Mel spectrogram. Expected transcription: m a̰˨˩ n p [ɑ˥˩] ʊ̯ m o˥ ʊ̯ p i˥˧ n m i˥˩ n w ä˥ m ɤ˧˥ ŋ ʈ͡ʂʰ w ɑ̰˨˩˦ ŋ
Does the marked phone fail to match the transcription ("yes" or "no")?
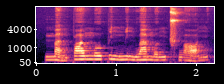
yes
